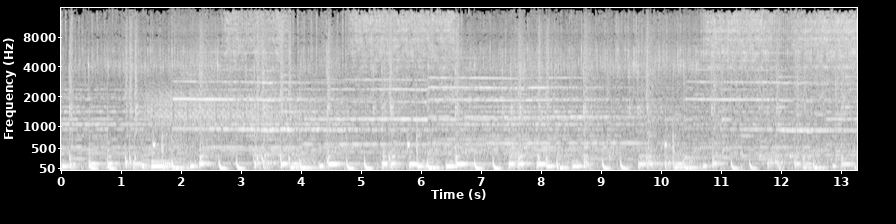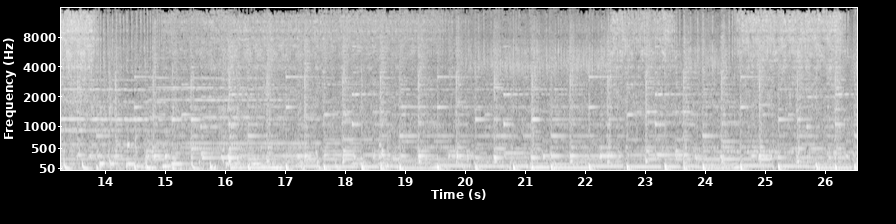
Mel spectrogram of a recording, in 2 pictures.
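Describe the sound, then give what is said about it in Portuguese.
Bicycle pedalling with a freewheel ratchet clicking in rapid, steady runs, loud and continuous for the whole stretch, layered over a dense mechanical whir with no voices. “Agora só nos resta pôr os pés nos pedais e aí vamos nós.”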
